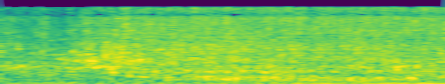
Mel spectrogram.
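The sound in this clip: Steady sloshing and splashing of water as an elderly woman, close to seventy, washes laundry by hand near a water source. The wet swishing holds an even level throughout, with no voices.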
